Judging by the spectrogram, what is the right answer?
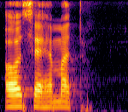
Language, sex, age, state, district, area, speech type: Hindi, male, 60+, Rajasthan, Jodhpur, rural, read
